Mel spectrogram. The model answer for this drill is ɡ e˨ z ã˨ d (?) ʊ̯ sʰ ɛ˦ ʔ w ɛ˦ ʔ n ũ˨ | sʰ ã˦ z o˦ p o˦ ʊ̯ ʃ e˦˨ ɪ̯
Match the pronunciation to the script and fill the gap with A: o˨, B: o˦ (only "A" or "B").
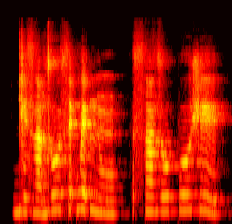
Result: B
